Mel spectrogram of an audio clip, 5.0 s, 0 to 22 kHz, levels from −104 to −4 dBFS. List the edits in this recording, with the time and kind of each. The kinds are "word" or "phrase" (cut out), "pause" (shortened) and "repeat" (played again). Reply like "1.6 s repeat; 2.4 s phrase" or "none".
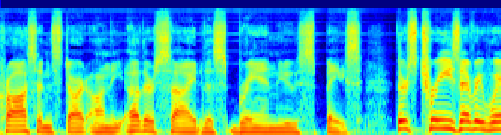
2.0 s word; 3.8 s pause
